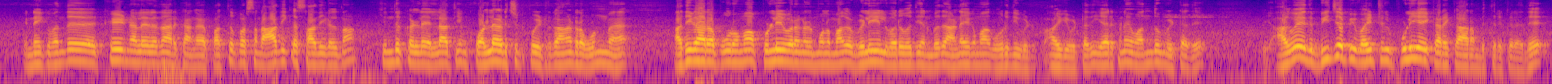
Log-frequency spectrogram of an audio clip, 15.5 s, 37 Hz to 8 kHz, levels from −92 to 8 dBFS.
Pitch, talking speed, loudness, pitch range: 145 Hz, 140 wpm, -13 LUFS, 130-160 Hz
